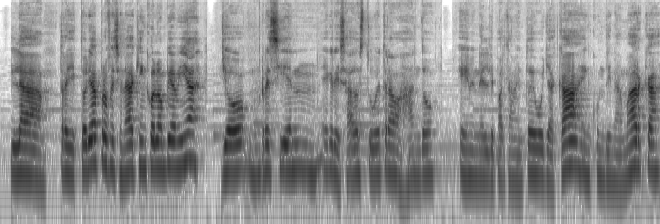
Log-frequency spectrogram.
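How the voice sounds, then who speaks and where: With music in the background, a man talks at a fairly slow pace and fairly high pitch, showing ordinary pitch variation. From Colombia. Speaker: psychiatrist. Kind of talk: interview answer.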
